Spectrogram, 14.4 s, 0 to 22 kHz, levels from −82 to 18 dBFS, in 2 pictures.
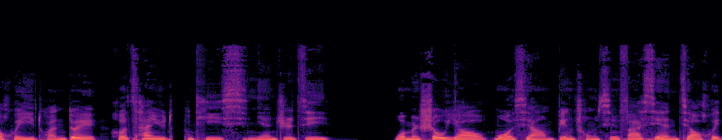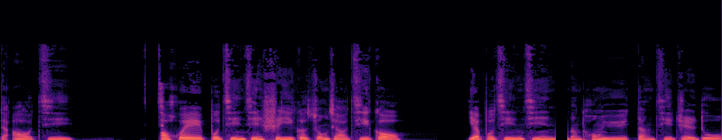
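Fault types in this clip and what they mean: Digital broadcast dropout: the receiver lost lock on the digital stream or rejected frames that failed their error check, so it muted until clean frames arrived again. Here that happens three times, at 1.73 to 1.91 s, 8.68 to 8.87 s and 12.78 to 12.95 s, each a brief hole of about 0.18 s in which the sound cuts out. About 128 ms of programme is missing at each one, which fits three lost frames.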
